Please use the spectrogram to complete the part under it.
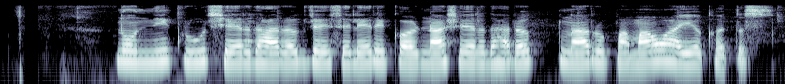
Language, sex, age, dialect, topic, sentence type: Marathi, female, 18-24, Northern Konkan, banking, statement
